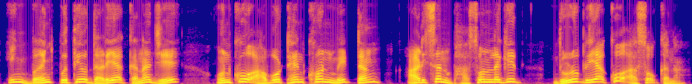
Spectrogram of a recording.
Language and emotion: Santali, disgusted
